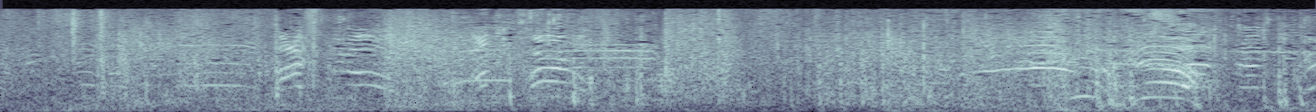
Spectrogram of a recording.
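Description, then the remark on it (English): A soldier rides a galloping horse, its rapid hoofbeats mixed into a dense, noisy scene of gunfire-like bursts, an explosion and shouting voices, staying fairly loud throughout. “He rides here.”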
